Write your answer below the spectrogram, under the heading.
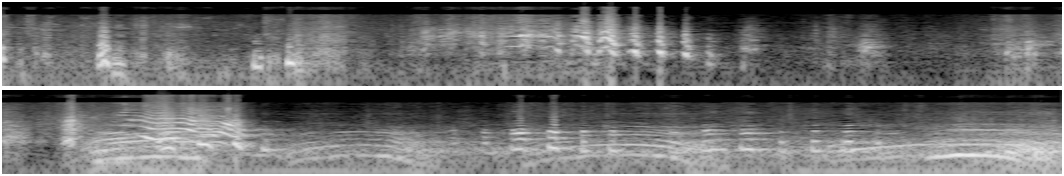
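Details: Hyena giving a series of arching, harmonic calls, repeated roughly every second in the latter half, after scattered clucking and clicking sounds at the start.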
